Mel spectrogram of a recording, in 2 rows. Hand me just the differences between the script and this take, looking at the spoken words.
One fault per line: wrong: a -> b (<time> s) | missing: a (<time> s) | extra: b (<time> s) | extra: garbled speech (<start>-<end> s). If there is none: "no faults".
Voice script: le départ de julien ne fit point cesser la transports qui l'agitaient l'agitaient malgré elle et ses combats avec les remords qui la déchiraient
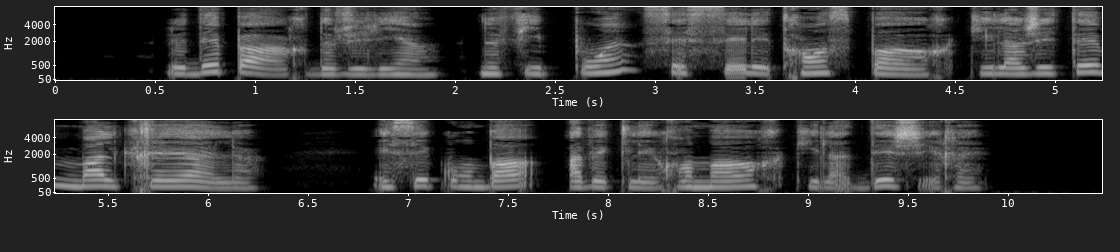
wrong: la -> les (3.4 s)
missing: l'agitaient (5.2 s)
